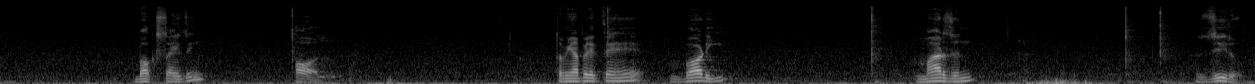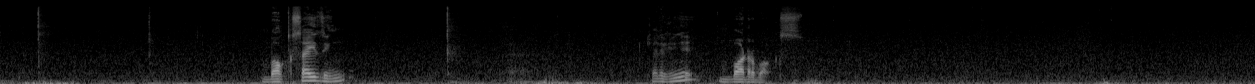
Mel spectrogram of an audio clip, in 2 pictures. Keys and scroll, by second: 12.6 ctrl+shift+Left, 22.8 ctrl+s.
